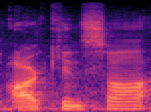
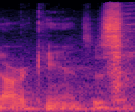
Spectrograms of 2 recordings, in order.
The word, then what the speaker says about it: Arkansas: I I know it's I know it's Arkansas. I just feel like saying our Kansas.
